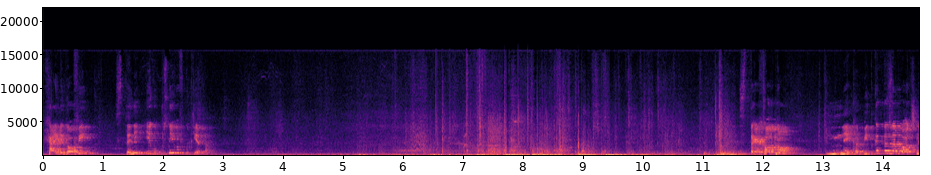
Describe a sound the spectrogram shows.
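A young woman speaks with animation from across a room.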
